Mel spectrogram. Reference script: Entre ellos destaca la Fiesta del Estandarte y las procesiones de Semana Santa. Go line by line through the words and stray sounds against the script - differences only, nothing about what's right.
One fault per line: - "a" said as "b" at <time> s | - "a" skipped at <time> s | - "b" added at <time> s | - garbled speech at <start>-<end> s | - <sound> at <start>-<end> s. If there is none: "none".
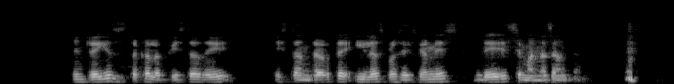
- whoosh at 6.2-6.4 s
